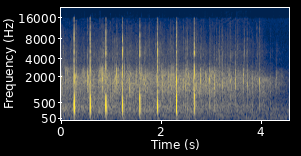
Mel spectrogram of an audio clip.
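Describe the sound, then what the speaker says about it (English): Conference audience applause at an entrepreneurs' marketing event, heard as a steady run of distinct, evenly spaced sharp claps, fairly quiet, fading out at the end. "Give yourselves all a huge round of applause"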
